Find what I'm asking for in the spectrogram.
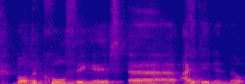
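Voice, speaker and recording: A man with a non-native accent talks at a moderate pace, using lively intonation. His voice is fairly high and somewhat breathy. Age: 50s. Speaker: public speaker. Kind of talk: podcast interview.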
